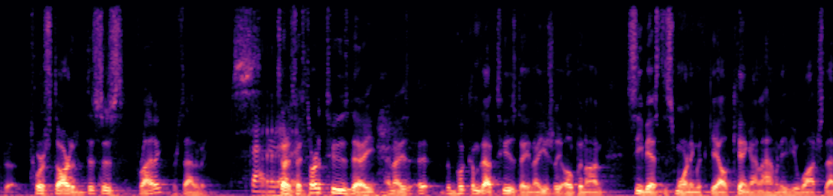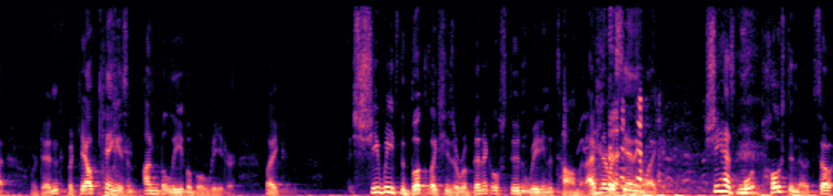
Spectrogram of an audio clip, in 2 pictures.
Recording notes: A live interview in front of a sold out crowd of 400 readers at their home away from home, Cuyahoga County Public Library.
